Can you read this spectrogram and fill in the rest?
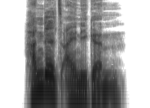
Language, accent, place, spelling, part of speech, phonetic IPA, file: German, Germany, Berlin, handelseinigem, adjective, [ˈhandl̩sˌʔaɪ̯nɪɡəm], De-handelseinigem.ogg
- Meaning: strong dative masculine/neuter singular of handelseinig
